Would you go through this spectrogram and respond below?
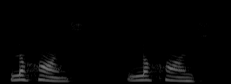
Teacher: Notice how I slide the L sound right into the next word.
